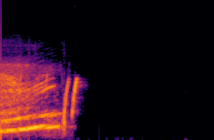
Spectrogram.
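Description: Skype sign-in alert sound: a rising electronic tone that climbs steadily in pitch and ends in a quick upward sweep less than a second in.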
